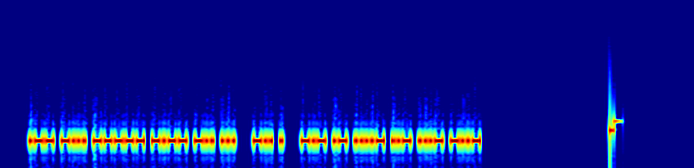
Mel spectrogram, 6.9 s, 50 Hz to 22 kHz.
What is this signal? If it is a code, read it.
Morse code, heard as a keyed tone, about 41 wpm, 700 Hz. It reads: WB0YDS DE KA4UVX
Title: USA Callsign DE Callsign - 6 Characters - 45wpm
